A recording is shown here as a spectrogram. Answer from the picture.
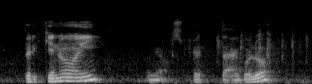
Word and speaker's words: spettacolo: Molte volte tendiamo a mettere una E fantasma, vero? Allora, sì. L'italiano è fatto apposta significa a proposito, in un certo modo. Io dico quello spettacolo perché così posso pronunciarlo come una sola cosa. E dire quello spettacolo. Se io lo pronuncio tutto insieme, quello che faccio è che la E fantasma non la dico mai.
